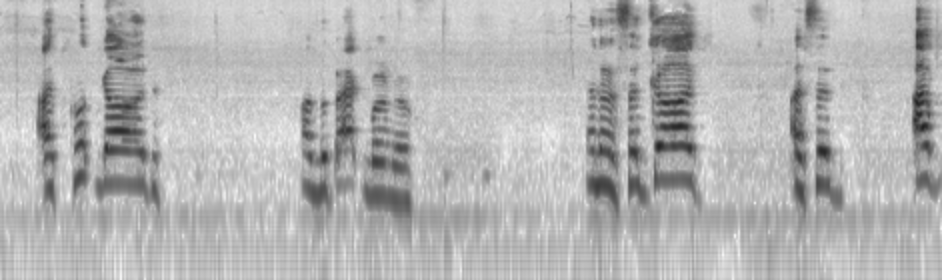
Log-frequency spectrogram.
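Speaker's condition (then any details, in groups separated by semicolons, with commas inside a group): Cerebral palsy; from birth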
